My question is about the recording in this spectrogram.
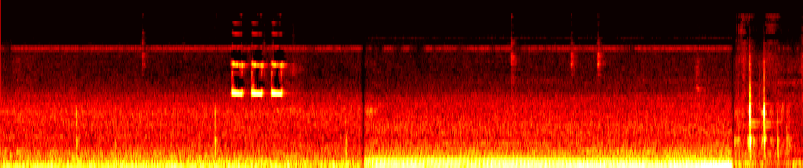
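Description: Three quick high electronic beeps from a digital bathroom scale, over a low outdoor rumble. About a second later a louder steady low hum starts and cuts off suddenly near the end, followed by a few clicks.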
